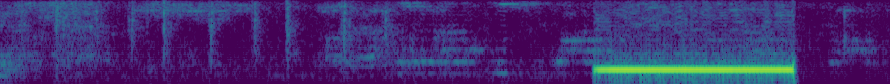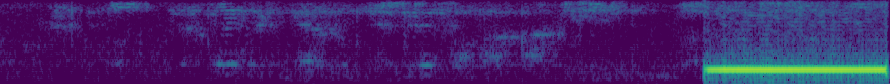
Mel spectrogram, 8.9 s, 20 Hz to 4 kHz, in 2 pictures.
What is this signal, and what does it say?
Ringback tone (Europe, 425 Hz), with speech.
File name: out- -2039- - - .63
